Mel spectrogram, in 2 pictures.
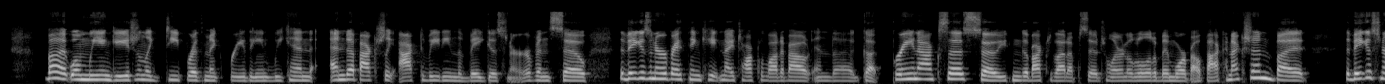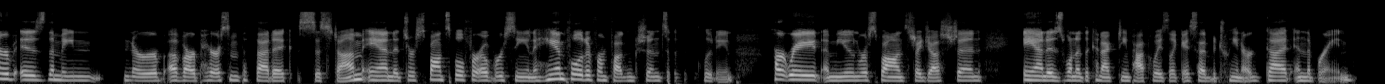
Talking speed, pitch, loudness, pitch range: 210 wpm, 185 Hz, -25 LUFS, 170-210 Hz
